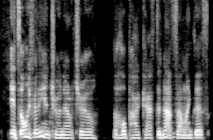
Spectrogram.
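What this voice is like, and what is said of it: Hoarse, strained voice. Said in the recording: “I sound terrible ... I lost my voice”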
